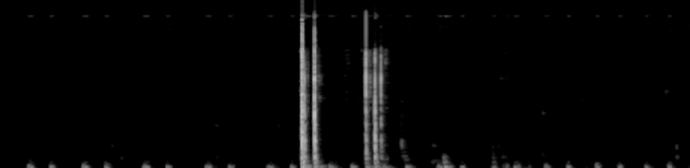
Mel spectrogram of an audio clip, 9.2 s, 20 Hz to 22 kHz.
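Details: Human heartbeat recorded through a cheap acoustic stethoscope: steady, regular paired lub-dub heart sounds at about 75 beats a minute, briefly interrupted by scratchy stethoscope handling noise.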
